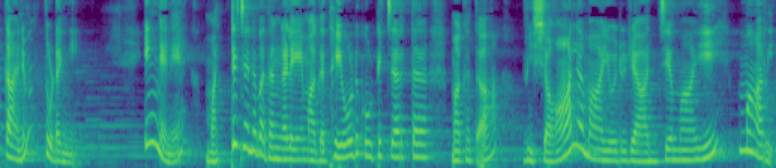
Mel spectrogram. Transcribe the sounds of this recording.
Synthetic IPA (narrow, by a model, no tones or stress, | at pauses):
kːaːnumt̪uɽɐŋːḭ | iŋːɐne̞ | mɐtːɨd͡ʑenɐbɐd̪ʱɐŋːɐɭemɐɡɐd̪ʰɐjo̞ːɽɨkuːʈːit͡ɕːeːrt̪ːɐmɐɡɐd̪ɐ̰ | ʋiɕaːlɐmaːjɐo̞ɾuɾaːd͡ʑjɐmaːjimaːrḭ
